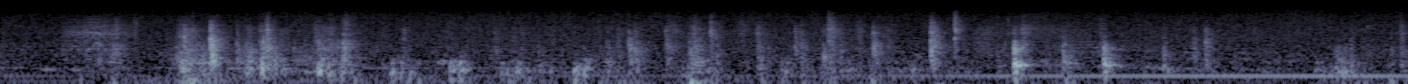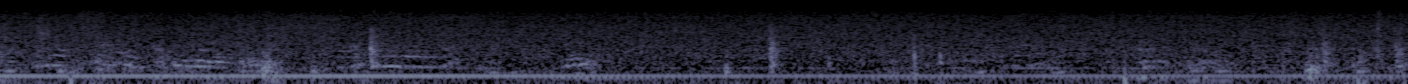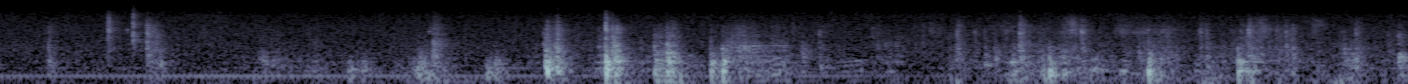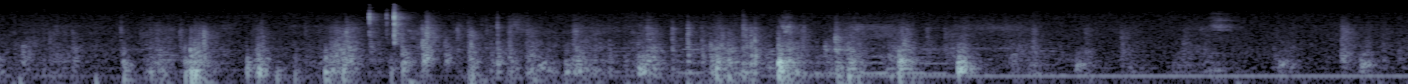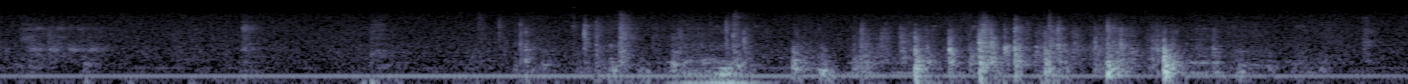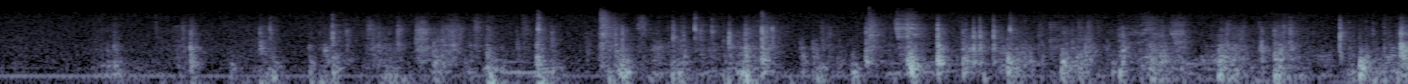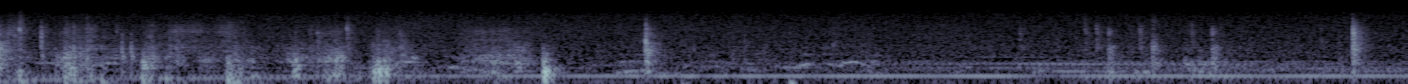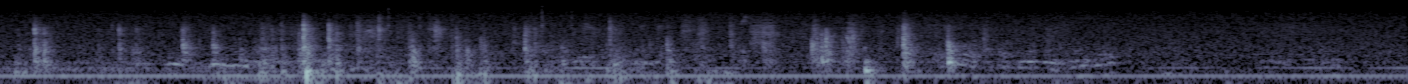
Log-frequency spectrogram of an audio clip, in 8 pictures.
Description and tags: Footsteps and muffled talking from floor above. Mono recording from shotgun mic and solid state recorder.
footsteps-upstairs, upstairs, muffled, footsteps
